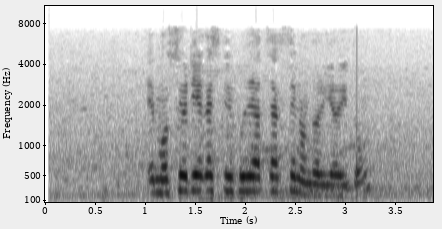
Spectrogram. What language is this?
Basque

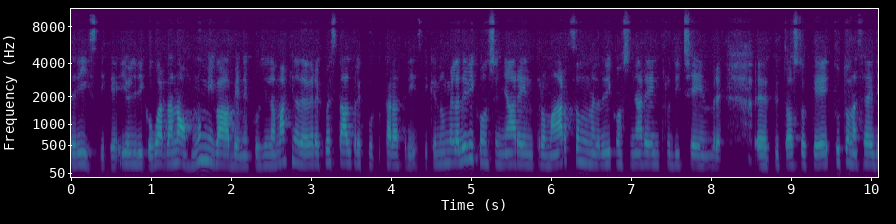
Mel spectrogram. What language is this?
Italian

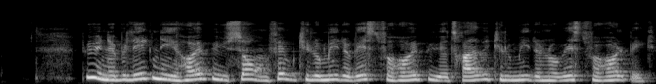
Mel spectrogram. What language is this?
Danish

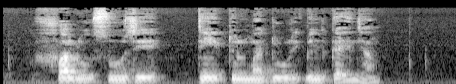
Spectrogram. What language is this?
Mbum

